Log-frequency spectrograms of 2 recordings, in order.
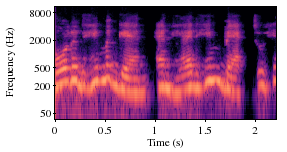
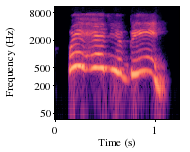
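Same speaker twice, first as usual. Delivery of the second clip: high, startled housekeeper voice; a worried woman asking where he's been; 4 dB louder than usual. A narrator's reading. Housekeeper greets Ali Baba at night, high and startled. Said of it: "asked his housekeeper".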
